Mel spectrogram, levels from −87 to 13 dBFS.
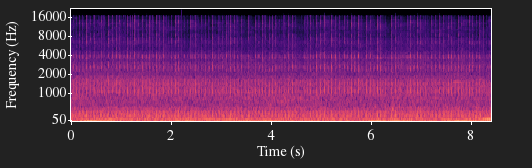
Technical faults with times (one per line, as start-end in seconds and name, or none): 2.21 gap between stream segments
